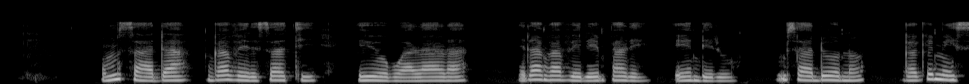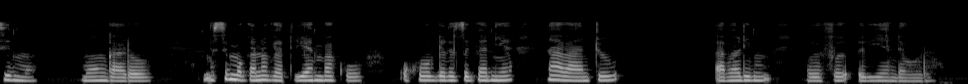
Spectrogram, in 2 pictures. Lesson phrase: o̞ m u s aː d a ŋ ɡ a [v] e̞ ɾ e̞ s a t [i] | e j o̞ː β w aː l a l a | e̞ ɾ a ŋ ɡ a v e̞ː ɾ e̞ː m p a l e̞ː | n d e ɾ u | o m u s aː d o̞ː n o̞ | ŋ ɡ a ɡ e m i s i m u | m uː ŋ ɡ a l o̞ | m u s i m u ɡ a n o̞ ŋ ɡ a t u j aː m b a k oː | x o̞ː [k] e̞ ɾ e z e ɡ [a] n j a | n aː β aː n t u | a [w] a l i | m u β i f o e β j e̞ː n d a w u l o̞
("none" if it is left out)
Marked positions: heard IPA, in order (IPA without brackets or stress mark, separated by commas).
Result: v, i, ɡ, a, β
